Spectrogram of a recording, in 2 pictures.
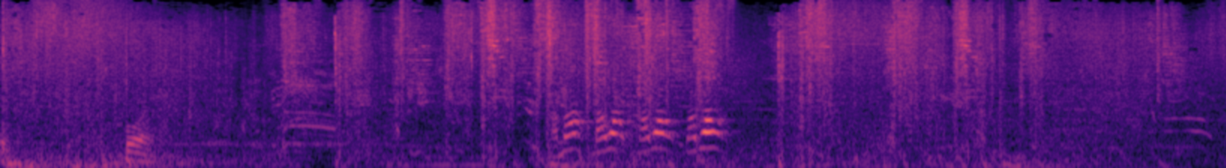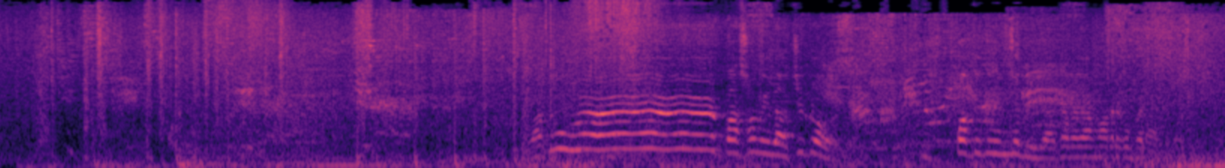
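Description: Swords clash and clang in a game fight.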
